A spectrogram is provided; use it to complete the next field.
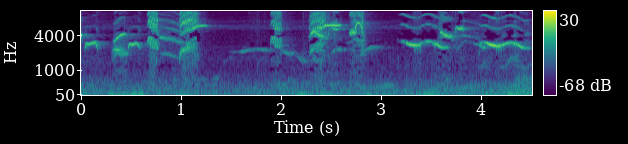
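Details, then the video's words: Oriental magpie-robin in a singing competition giving 'tembakan' phrases: harsh bursts, a thin long whistle, then wavering warbled notes sliding up and down. "Suara tembakan Kacer yang diincar juri saat lomba burung berkicau"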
